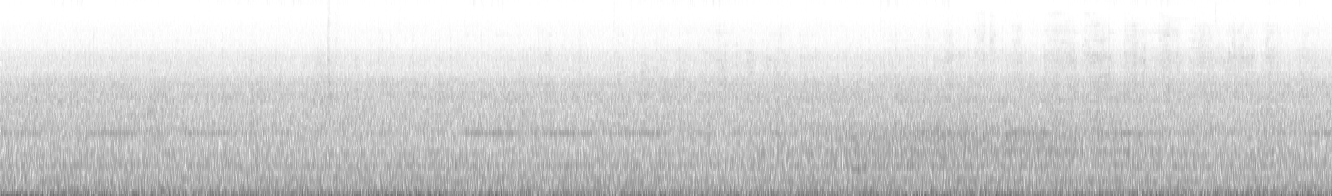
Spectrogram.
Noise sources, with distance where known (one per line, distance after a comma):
reverse beeper, far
